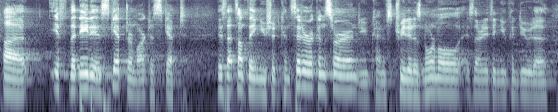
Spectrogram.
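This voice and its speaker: A man's voice: mid-range voice, a little fast, a little mellow. A man moderating a conference Q&A, reading out questions casually with many fillers. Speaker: session moderator. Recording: reverberant hall, faint background noise.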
